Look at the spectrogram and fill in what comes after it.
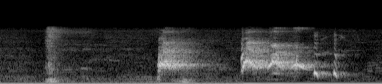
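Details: Female pug barking while digging for a ball that fell behind her dog bed, recorded in 2007; a few sharp, hoarse barks and short yips in quick succession, with a person's voice encouraging her nearby.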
